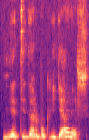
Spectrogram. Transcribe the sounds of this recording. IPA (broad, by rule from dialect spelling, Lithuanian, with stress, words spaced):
ˈnʲɛt ɪ ˈdɐrboː knʲɪˈɡʲæːlʲeːs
